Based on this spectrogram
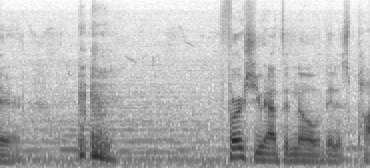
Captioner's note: clears throat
